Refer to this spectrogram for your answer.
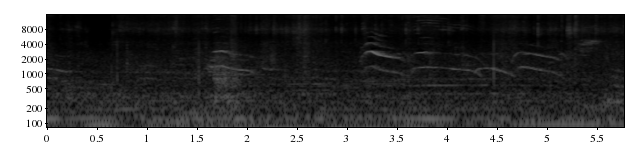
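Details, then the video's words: Kittens learning to walk with their mother cat meow loudly: a quick run of several high, downward-curving mews in close succession near the end, after a brief louder thump, with low background hum throughout. "Mom Cat Teaching Her Kittens How To Walk And They're Meowing Loudly"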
